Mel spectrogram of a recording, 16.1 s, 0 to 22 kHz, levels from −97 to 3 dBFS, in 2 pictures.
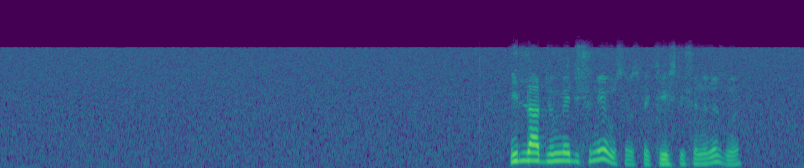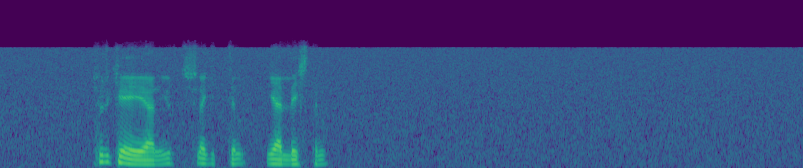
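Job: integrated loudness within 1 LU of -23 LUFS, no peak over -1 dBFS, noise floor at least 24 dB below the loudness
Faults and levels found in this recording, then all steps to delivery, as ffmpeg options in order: noise floor -50 dBFS; noise floor target -53 dBFS; loudness -28.5 LUFS; peak -10.5 dBFS; loudness target -23.0 LUFS
-> -af "afftdn=nr=6:nf=-50"
-af "volume=5.5dB"

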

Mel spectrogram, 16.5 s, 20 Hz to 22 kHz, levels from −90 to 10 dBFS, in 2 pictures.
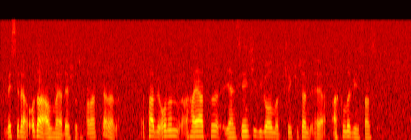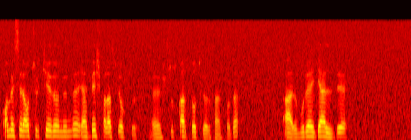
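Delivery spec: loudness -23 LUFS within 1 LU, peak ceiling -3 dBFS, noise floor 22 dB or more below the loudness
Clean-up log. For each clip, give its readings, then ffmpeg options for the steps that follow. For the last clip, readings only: noise floor -44 dBFS; noise floor target -49 dBFS; loudness -26.5 LUFS; peak -7.5 dBFS; loudness target -23.0 LUFS
-> -af "afftdn=nr=6:nf=-44"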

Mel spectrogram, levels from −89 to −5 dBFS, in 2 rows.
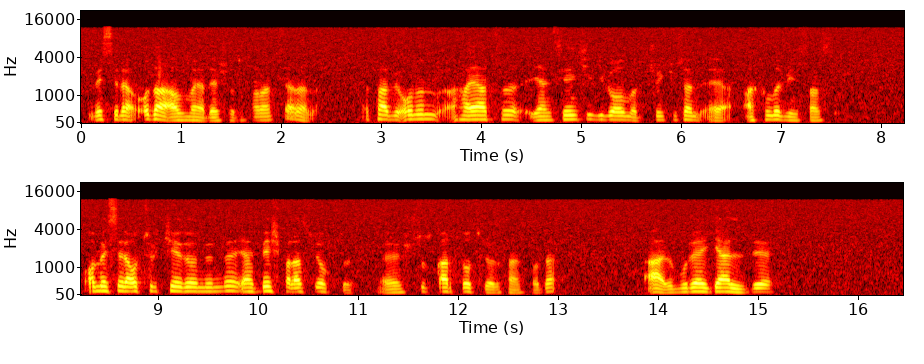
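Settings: noise floor -48 dBFS; noise floor target -49 dBFS
-> -af "afftdn=nr=6:nf=-48"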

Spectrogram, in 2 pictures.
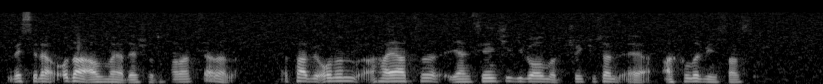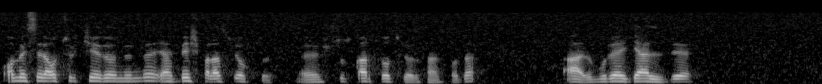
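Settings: noise floor -53 dBFS; loudness -26.5 LUFS; peak -8.0 dBFS; loudness target -23.0 LUFS
-> -af "volume=3.5dB"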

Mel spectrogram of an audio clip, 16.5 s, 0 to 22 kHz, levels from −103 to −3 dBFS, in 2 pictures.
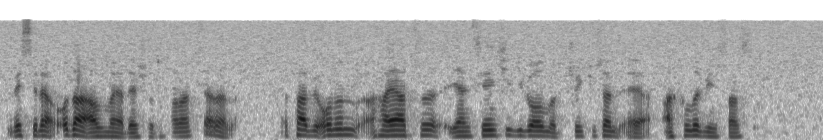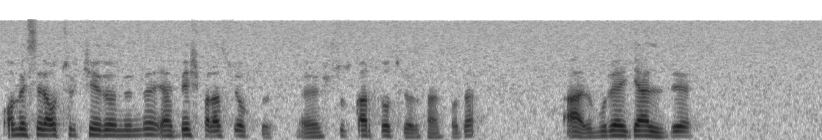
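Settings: loudness -23.0 LUFS; peak -4.5 dBFS; noise floor -49 dBFS

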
